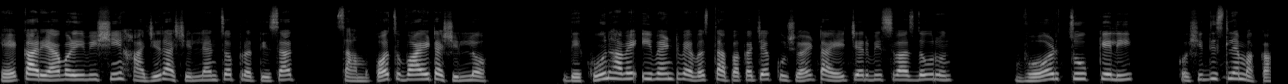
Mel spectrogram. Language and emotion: Goan Konkani, sad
